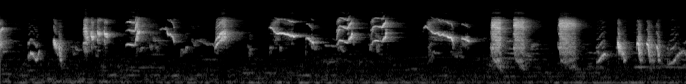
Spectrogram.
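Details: Long-tailed shrike singing energetically, played as a lure for silent birds: a fast, varied run of whistled slurs, sharp chirps and scratchy rasping notes, tightly packed with brief gaps.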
